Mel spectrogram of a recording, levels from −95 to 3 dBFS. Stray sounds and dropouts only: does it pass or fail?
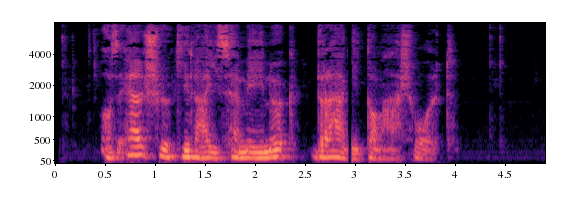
fail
